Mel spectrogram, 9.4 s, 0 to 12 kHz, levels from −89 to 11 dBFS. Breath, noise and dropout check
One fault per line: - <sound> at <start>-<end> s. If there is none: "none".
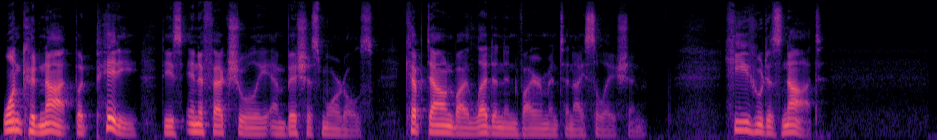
none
